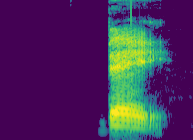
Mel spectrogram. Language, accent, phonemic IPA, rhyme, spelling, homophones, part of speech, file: English, Canada, /beɪ/, -eɪ, bae, bay, noun / verb, En-ca-bae.opus
- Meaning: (noun) 1. Darling (term of endearment) 2. Asian pear; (verb) To make the sound of a wild animal, to bay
